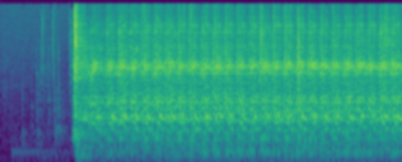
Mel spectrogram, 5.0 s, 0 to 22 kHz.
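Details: Rebuilt 1600cc dual-port VW engine in a dune buggy, first start; short crank catches and settles into a steady, busy run but won't hold idle on its own; owner suspects carburetor or fittings need work; poor idle.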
